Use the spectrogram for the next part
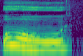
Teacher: And you'll notice if you think about it when you say ooh, the tip of your tongue is kind of tucked back here, but the back of your tongue is bunched up at the top of your mouth in the back of your mouth. So when you say ooh, it's high in the back of your mouth.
